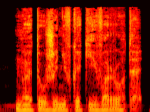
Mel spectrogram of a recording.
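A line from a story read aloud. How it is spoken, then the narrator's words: Mumbled aloud. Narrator (Russian): промямлил он вслух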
